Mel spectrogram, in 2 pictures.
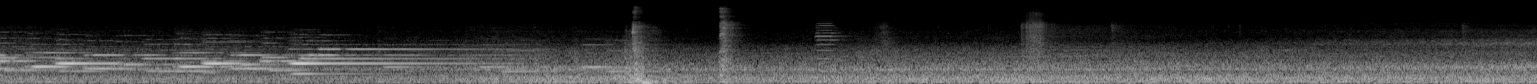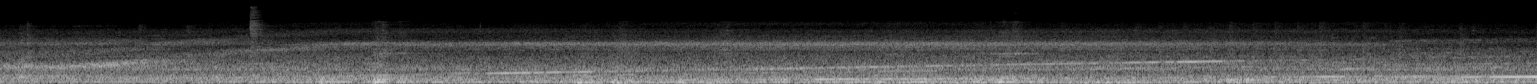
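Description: An electronic chime melody plays for the first few seconds, followed by several sharp clunks. Then the Toei 5500 series subway train's inverter-driven traction motors start a rising whine, several tones climbing steadily in pitch over the running rumble as the train pulls out and accelerates.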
